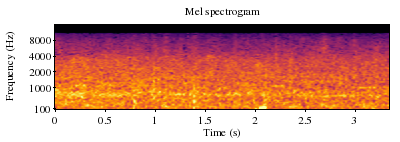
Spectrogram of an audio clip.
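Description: Steady, soft patter of rain falling in the MLB 16 baseball video game during a San Francisco versus Oakland matchup, a faint even hiss throughout with a single dull thump about two seconds in.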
